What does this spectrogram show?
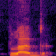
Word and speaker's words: flood: The next one, now careful with the pronunciation, it's flood.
